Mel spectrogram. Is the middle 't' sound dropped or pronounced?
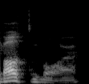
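pronounced. The middle t sound is clearly pronounced. "the way they don't say Baltimore"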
